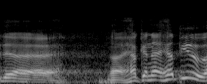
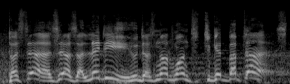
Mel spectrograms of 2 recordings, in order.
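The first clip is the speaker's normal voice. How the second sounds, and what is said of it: Put-on French accent. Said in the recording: “Beautiful French accent.”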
